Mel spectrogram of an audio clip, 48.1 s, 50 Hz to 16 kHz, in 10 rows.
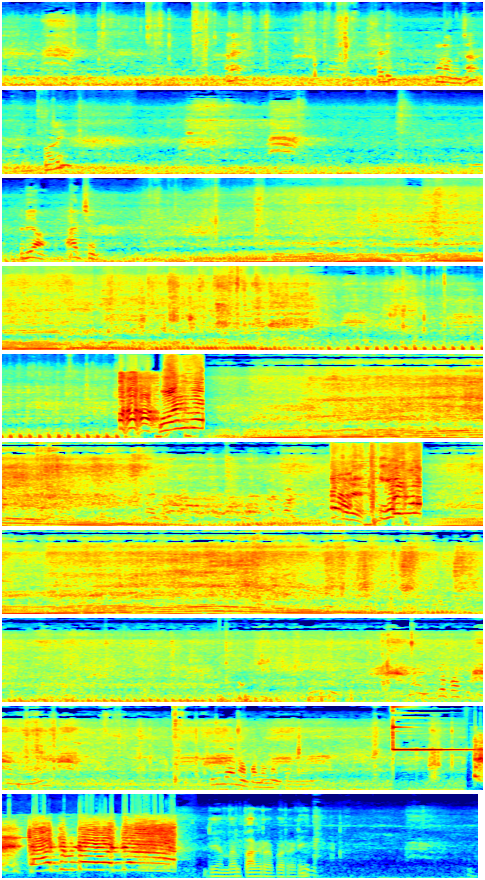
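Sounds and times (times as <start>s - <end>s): crow cawing: 0.0s - 3.4s, 4.8s - 8.4s, 10.4s - 12.1s, 17.7s - 20.4s, 37.3s - 42.4s, 47.2s - 48.0s
motorcycle passing by: 11.0s - 27.3s, 28.2s - 42.1s.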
